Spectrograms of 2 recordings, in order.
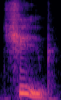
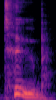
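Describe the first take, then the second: First: It is said in a British accent. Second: It is said in an American accent. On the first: "here in England, I say tube" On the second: "In America, you say tube"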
